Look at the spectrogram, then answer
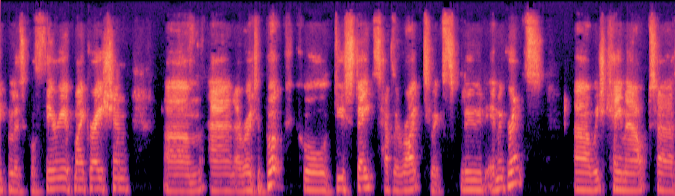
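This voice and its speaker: An older professor speaking on a panel, halting often with ums and uhs. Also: male voice, fairly high pitch. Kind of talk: panel discussion.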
